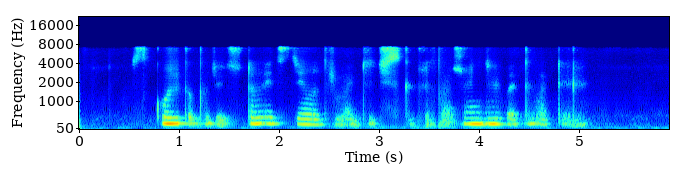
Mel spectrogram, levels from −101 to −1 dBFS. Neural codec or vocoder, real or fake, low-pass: codec, 24 kHz, 0.9 kbps, WavTokenizer, large speech release; fake; 7.2 kHz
